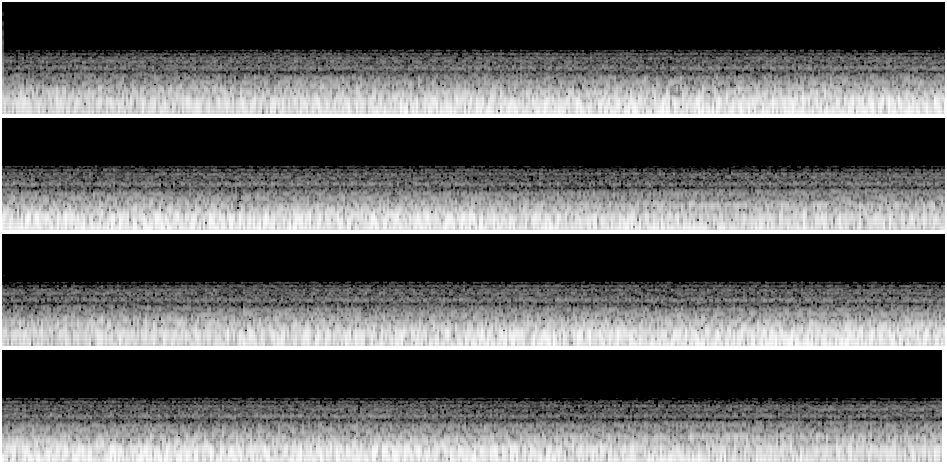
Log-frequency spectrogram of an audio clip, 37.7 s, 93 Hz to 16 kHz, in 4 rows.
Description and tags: HF Space-Rmx danielc0307 creepy
This barely resembles the original, there's so much reverb and echo.
ambient, dark, drone, mellow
